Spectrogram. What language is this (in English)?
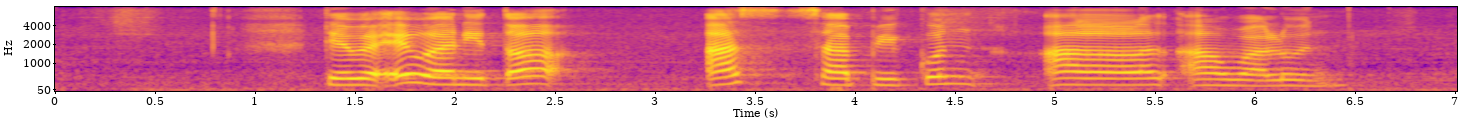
Javanese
